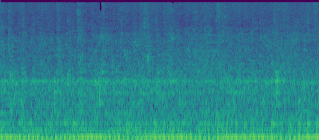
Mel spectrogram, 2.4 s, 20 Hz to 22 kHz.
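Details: Kenmore 80 Series washing machine, test run after motor coupler and motor swap, smallest load: steady low drain-pump hum with water rushing through, no rattle or grinding; the pump is emptying the tub normally, spinning while it drains.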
